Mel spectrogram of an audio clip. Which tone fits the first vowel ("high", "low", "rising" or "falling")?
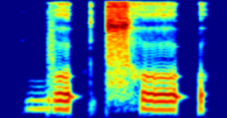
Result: low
